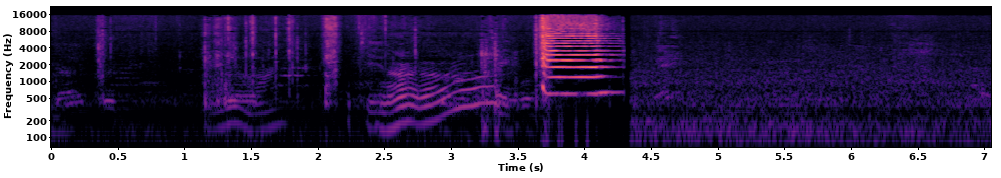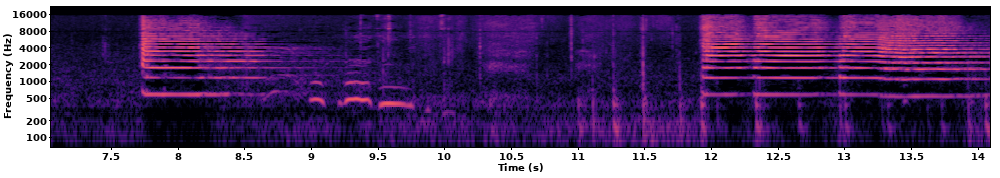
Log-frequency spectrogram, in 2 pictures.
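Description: Handheld canned air horn blaring three times: a short blast about four seconds in, a blast of about a second around eight seconds, and a longer blast of about two seconds near the end, whose pitch sags slightly as it goes on.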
